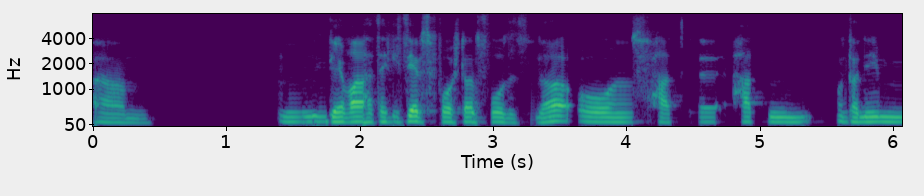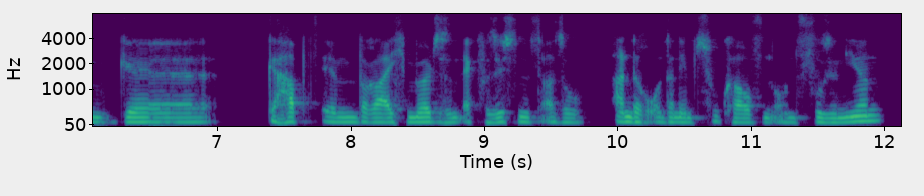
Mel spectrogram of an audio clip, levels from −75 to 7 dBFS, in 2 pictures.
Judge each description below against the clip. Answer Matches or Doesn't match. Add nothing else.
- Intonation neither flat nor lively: Doesn't match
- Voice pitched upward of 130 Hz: Doesn't match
